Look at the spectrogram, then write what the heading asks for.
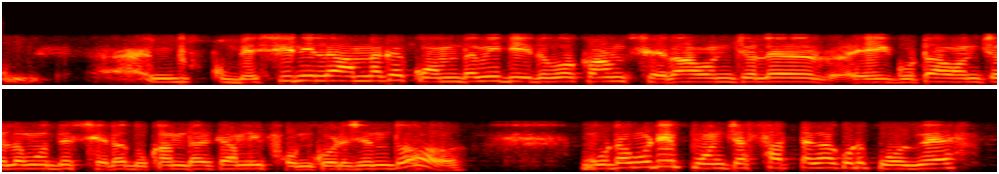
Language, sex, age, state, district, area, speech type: Bengali, male, 18-30, West Bengal, Cooch Behar, rural, conversation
